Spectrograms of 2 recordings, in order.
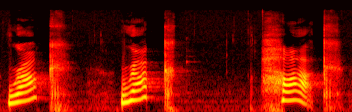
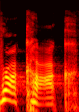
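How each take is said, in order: First: The name is said slowly and clearly. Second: The name is said fast and run together.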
